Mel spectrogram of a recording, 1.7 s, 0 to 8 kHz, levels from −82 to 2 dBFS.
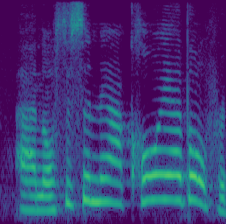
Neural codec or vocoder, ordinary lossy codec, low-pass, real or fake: codec, 16 kHz, 1 kbps, X-Codec, HuBERT features, trained on general audio; none; none; fake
